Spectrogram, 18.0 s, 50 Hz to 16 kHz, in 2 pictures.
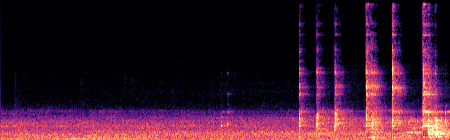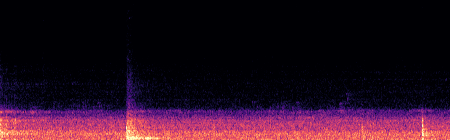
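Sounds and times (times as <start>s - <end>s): steady background noise: 0.0s - 18.0s
hammer striking metal: 6.0s - 9.3s.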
